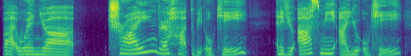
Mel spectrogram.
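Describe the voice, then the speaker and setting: A young adult woman co-hosting a podcast in casual chat, reflective and quick to murmur agreement. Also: on the low side, lively intonation, dry recording, clean studio sound. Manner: reflective, backchannels often with soft agreement. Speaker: podcast co-host, singer.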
